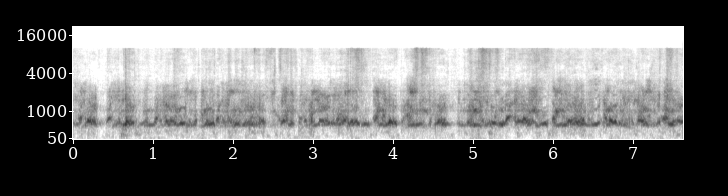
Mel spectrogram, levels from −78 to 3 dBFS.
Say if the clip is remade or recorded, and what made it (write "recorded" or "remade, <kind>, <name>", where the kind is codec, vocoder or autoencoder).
remade, codec, HILCodec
